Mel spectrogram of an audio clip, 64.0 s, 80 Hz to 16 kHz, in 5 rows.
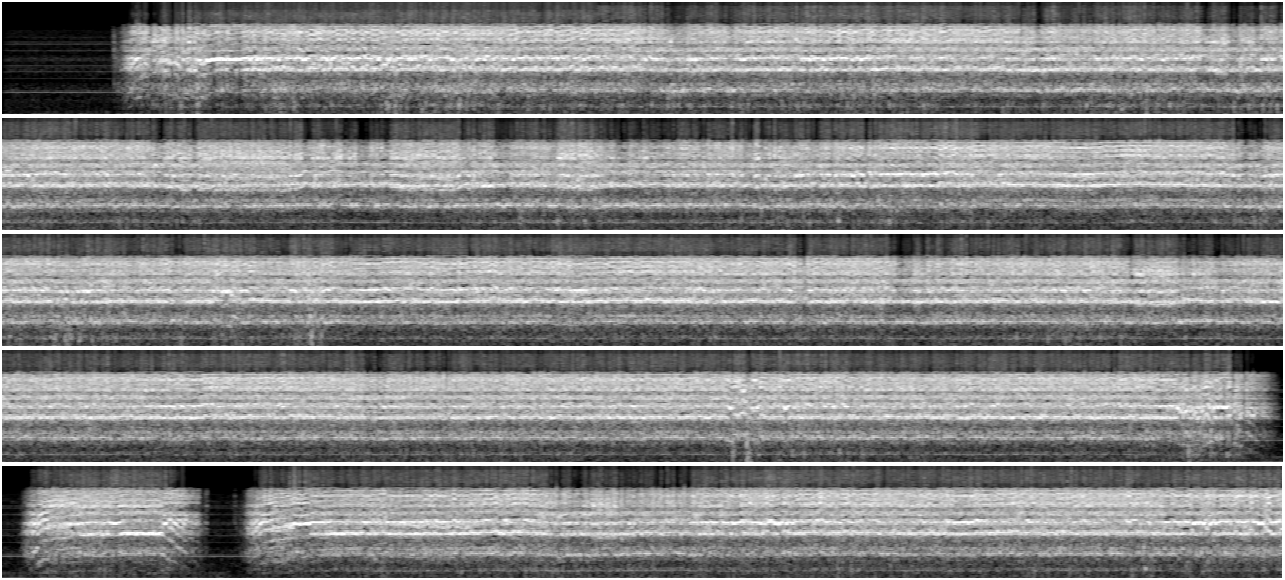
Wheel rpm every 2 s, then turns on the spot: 100, 210, 220, 220, 230, 230, 230, 220, 220, 220, 230, 230, 230, 230, 230, 230, 240, 230, 230, 230, 230, 230, 230, 230, 230, 130, 120, 210, 220, 220, 230, 220.
none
